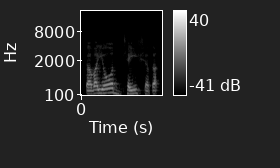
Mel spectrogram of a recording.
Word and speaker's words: कवयोध्यैषत: Except for the second pada, kavayodhyaishata. That word was not pronounced well.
